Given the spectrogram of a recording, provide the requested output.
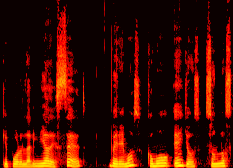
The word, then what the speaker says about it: Seth: Seth en hebreo se pronuncia Sheith su nombre en inglés significa compensation, o sea, compensación, reemplazo o sustituto.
